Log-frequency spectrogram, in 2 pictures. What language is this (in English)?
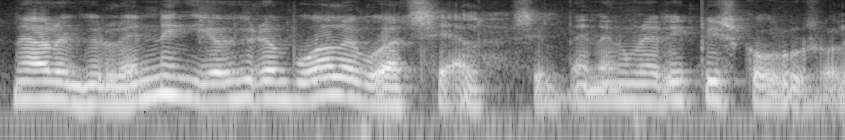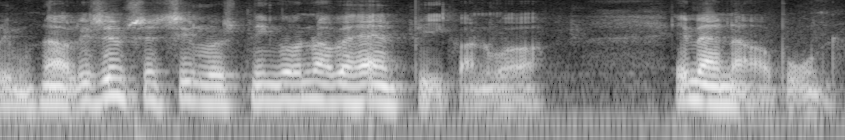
Finnish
